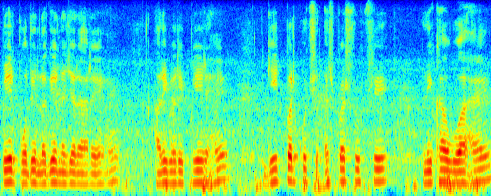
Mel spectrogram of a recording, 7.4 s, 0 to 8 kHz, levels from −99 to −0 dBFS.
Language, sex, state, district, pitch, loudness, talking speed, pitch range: Hindi, male, Bihar, Katihar, 135 Hz, -19 LUFS, 160 wpm, 125-145 Hz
